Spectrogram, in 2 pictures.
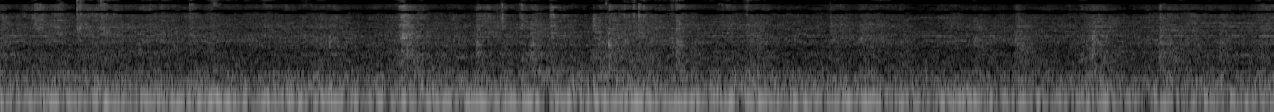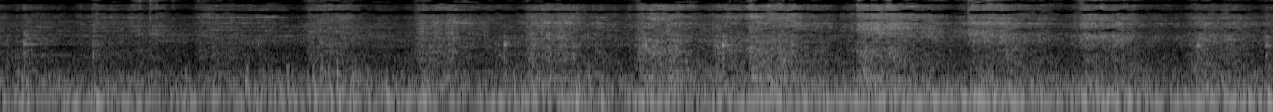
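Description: Freight train boxcars rolling past at close range: a steady low rumble of steel wheels on the rails, with clicks and clacks from the wheels and car bodies that come thicker in the second half.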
